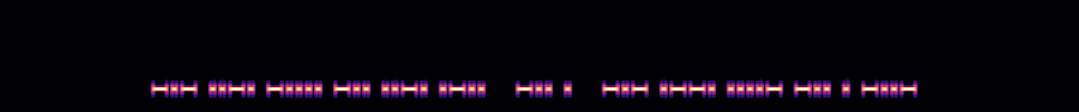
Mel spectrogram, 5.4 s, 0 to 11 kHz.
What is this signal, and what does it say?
Morse code, heard as a keyed tone, about 51 wpm, 700 Hz. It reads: KF6DFL DE KP4DEX
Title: USA Callsign DE Callsign - 6 Characters - 50wpm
